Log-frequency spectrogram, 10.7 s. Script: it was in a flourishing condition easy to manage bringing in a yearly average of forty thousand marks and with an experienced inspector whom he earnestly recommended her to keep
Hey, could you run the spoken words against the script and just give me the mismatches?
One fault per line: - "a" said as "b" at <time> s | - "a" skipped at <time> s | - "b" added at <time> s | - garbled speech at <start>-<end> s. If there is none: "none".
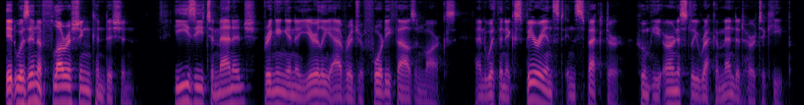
none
